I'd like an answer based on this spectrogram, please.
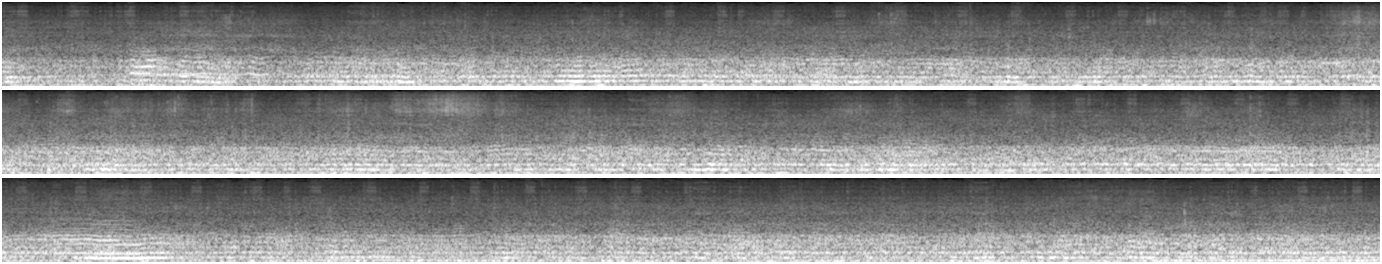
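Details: Honeybees at a hive entrance, foragers coming in with pollen on their back legs, recorded with a camera fixed to the entrance: a steady dense buzz of many wings, low droning hum throughout with small swells.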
